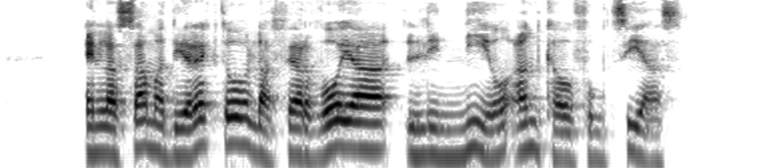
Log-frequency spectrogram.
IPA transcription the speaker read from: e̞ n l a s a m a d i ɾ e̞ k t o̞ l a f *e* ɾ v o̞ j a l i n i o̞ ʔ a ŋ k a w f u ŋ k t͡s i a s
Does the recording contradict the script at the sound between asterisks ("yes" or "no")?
no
